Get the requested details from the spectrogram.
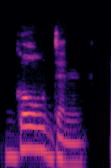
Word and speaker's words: golden: Olha que interessante esse olden e golden. Isso é um som bem americano mesmo, essa pronúncia, olden, golden. Pode até você pensar nesse D como rararã também tá? Porque esse E não é pronunciado. Você não fala Oden e nem Golden. É Oden, Golden, dun, dun. É só o um, um necessário, assim, é bem nasal esse som.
